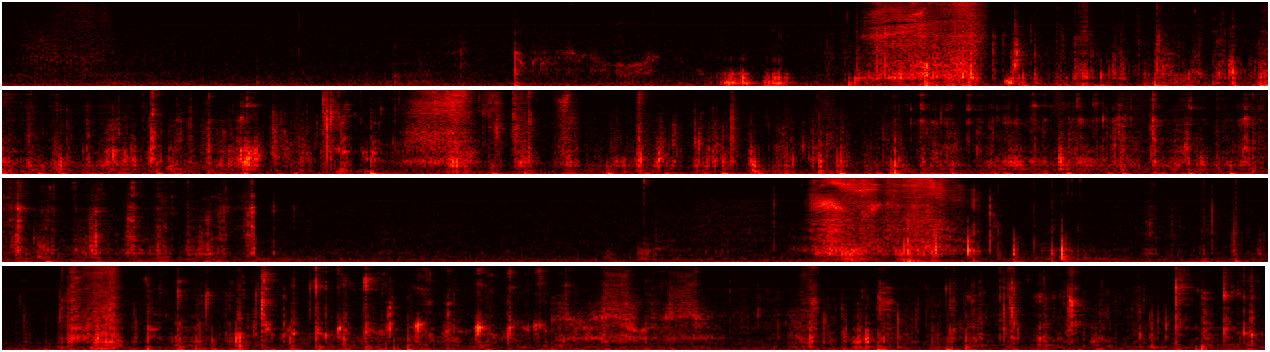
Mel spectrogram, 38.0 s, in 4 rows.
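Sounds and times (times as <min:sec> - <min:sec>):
wet chewing: 0:06.3 - 0:21.1, 0:25.0 - 0:33.5, 0:34.1 - 0:37.9.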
